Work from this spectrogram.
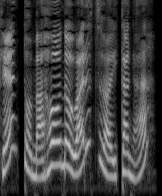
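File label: encounter, Japanese; shayne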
